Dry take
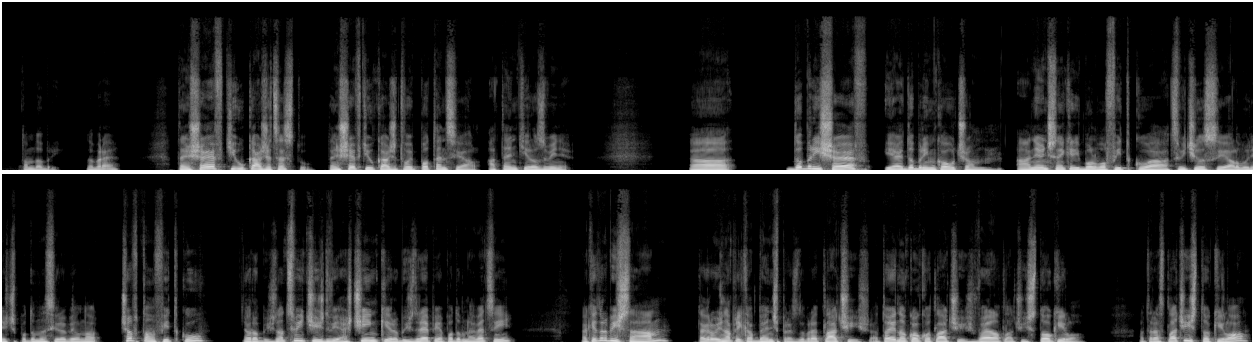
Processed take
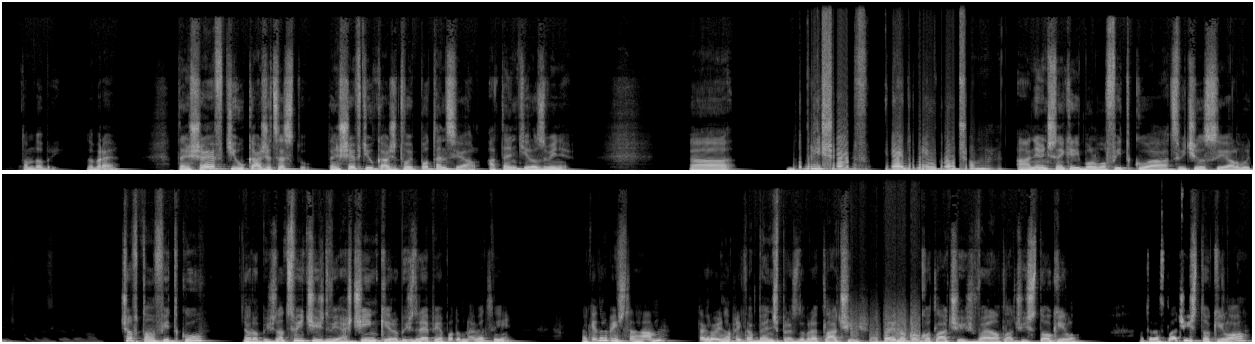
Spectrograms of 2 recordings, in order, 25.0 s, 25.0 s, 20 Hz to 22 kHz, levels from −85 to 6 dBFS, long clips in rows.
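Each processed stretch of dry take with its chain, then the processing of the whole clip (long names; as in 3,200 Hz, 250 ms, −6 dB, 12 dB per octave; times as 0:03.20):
0:07.92–0:10.06: lower of the sound and its delayed copy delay 4.1 ms + low-shelf EQ 140 Hz +8.5 dB + saturating transformer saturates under 230 Hz
0:12.48–0:13.74: gate with flip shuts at −26 dBFS, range −42 dB + all-pass dispersion lows, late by 108 ms, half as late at 300 Hz
0:16.97–0:19.99: low-pass filter 1,900 Hz 6 dB per octave + phaser with staggered stages 5.7 Hz
0:21.00–0:21.71: one scale factor per block 3 bits + high-frequency loss of the air 370 metres
0:23.22–0:24.40: spectral envelope exaggerated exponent 2 + de-essing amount 60%
whole clip: high-shelf EQ 9,000 Hz +12 dB; mains-hum notches 60/120/180/240 Hz; brickwall limiter −13.5 dBFS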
